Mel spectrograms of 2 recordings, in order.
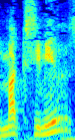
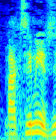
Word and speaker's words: Maksimir: En el Maksimir, se pronuncia así, el estadio del Dinamo de Zagreb. – Maksimir, sí señor.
